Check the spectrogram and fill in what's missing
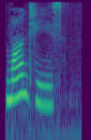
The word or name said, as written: montes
